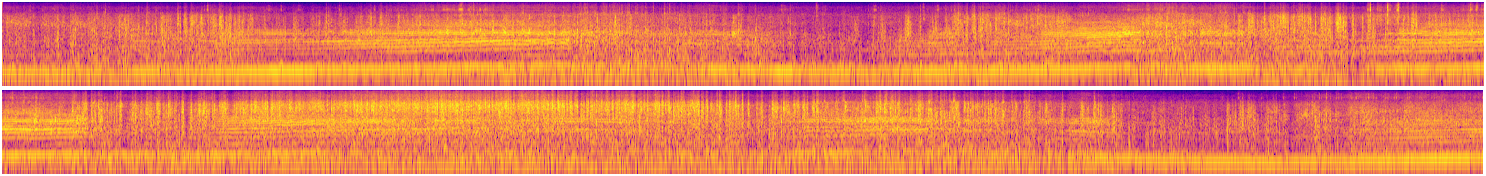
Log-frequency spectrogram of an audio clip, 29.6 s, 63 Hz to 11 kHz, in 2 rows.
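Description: Honda K24 inline-four in an Exocet at full effort on a road course: the engine note climbs for several seconds at a time and then drops back, about five times, as it accelerates, shifts and slows for corners. Wind rush sounds throughout.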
